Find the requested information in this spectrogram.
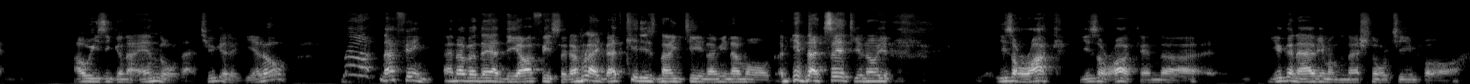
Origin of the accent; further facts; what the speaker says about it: France; moved away; growing up in Europe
